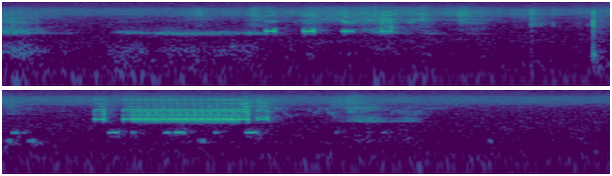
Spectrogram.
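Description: A metal detector's electronic alert: a few short beeps about a second in, then a steady buzzing tone lasting under a second as it picks up the target in the dug soil.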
